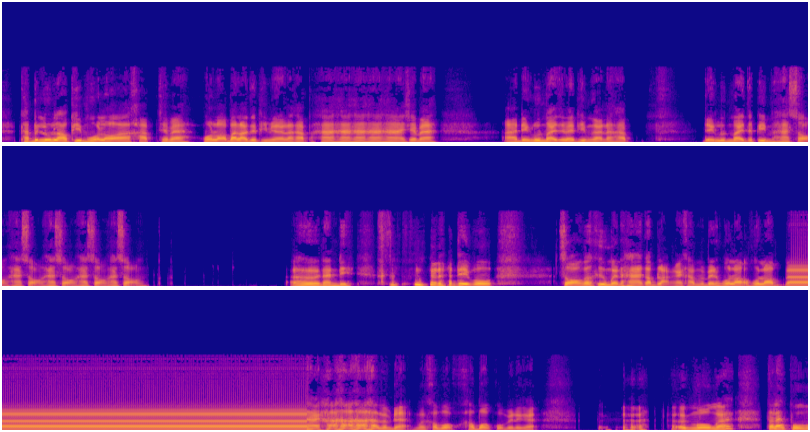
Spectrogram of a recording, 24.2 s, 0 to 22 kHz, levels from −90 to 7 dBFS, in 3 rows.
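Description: At 15.95 s the speech locks into a system hang loop until 19.16 s. The system froze while the audio hardware kept replaying one 20 ms buffer. That tiny loop repeats 50 times a second, so it sounds like a steady 50 Hz buzz.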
